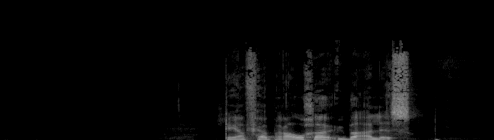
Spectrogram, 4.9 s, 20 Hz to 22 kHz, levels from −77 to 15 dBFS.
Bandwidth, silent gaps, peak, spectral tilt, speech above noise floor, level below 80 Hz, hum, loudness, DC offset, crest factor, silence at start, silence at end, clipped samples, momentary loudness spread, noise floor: 15.5 kHz; none; -10 dBFS; -3.5 dB/octave; 58 dB; -60 dBFS; none; -26 LUFS; under 0.1%; 20 dB; 2.25 s; 0.55 s; under 0.1%; 9 LU; -84 dBFS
